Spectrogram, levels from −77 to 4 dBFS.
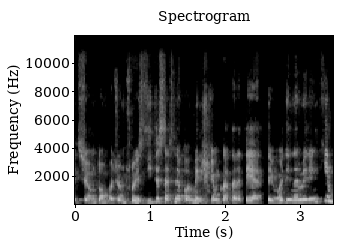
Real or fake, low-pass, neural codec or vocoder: real; 10.8 kHz; none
